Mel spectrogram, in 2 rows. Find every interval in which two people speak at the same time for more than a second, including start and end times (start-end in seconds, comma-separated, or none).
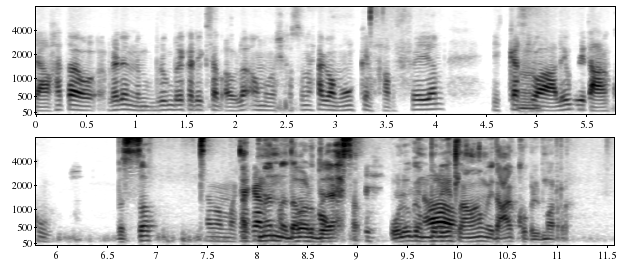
7.9-10.2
